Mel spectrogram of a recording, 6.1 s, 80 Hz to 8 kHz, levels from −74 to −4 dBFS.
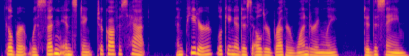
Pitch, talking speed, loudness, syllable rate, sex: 165 Hz, 185 wpm, -19 LUFS, 5.5 syllables/s, female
